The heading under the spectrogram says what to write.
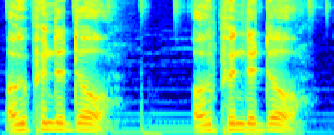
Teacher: the th is often pronounced with a t or a d instead of th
